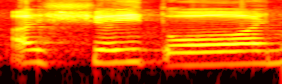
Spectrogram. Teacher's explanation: شین حروف شمسی میں سے ہے، یا ساکن سے پہلے شین کے اوپر زبر ہے یا لین ہو رہا ہے، یعنی یا ساکن سے پہلے کسی بھی حرف کے اوپر زبر ہو تو یا لین ہوتا ہے، نرمی سے موڑتے ہوئے ادا کریں گے۔ تو کے اوپر کھڑی زبر کو دو حرکت کے برابر کھینچ کے ادا کریں گے۔ نون کی پیش کو بغیر کھینچے ہوئے ادا کرنا ہے۔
